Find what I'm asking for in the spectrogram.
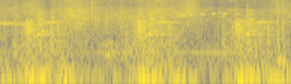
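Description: A ballista's mechanical ratcheting and clanking repeats in short bursts in the game Stronghold: Crusader, a winding mechanism cranking roughly three times over a low rumble.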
